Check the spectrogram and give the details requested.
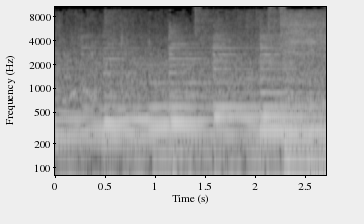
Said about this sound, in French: Est-ce que vous aimez cette vision pour l'année 2007, tout le monde ensemble? Est-ce qu'on peut l'applaudir, cette vision, ensemble?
